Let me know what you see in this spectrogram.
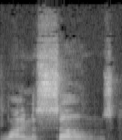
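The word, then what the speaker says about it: limaçon: if we talk about lios liones is how you pronounce that you get everything from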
